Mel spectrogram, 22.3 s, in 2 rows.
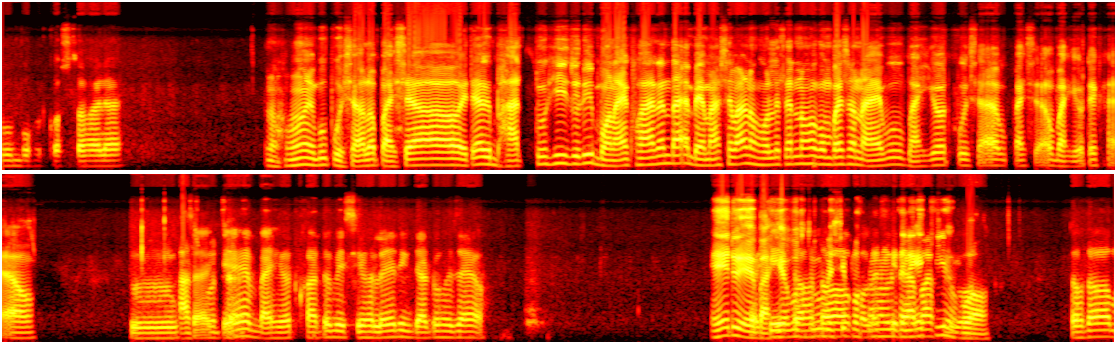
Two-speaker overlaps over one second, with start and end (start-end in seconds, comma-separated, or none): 18.6-20.7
